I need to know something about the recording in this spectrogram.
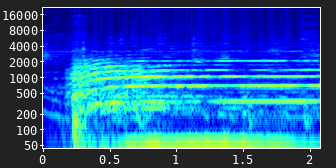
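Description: Loud held synth note in a hip-hop track, swooping up into a steady pitch over a deep sub-bass boom, starting a moment in and sounding for about two seconds.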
